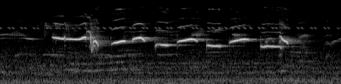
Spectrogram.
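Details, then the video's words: Oriental magpie-robin singing while set out in the morning dew, its song used to prompt other magpie-robins to sing: a quick run of about eight loud, clear whistled notes, each slurred up or down, over a steady high pulsing buzz. "Burung Kacer Mana Yang Gak Bakal Ikut Gacor Ketika Dengar Suara Kacer Di Embun ini"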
